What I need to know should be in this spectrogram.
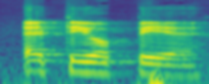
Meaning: Ethiopia (a country in East Africa)
- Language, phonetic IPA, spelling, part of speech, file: Czech, [ˈɛtɪjopɪjɛ], Etiopie, proper noun, Cs-Etiopie.ogg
